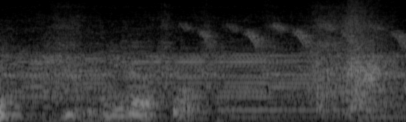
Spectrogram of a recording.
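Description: Electric hair clipper buzzing steadily as it shaves a man's head down to the scalp.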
